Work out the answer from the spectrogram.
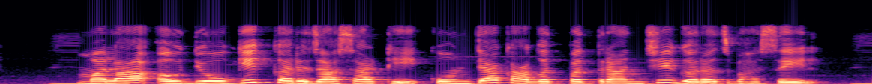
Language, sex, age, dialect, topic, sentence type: Marathi, female, 18-24, Standard Marathi, banking, question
